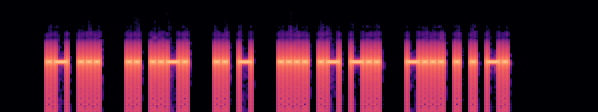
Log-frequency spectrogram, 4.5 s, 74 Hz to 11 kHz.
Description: Morse code, heard as a keyed tone, about 40 wpm, 700 Hz. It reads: AS IF IT HAD BEEN
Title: Sets of 5 Words Encore2 40wpm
